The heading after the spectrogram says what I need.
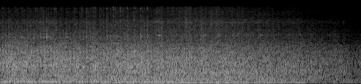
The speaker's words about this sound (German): Fertig sein soll der Gewerbepark in Katzis dann im Herbst. Bis dann werden aber noch die einen oder anderen Lastwagen mehr ein- und ausfahren.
